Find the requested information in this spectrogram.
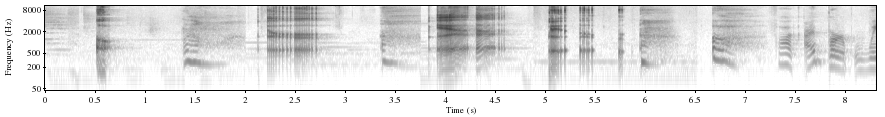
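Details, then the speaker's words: Woman in a burp compilation: a series of loud, drawn-out voiced belches, some short and choppy, one after another; ordinary burping. "sorry sorry I know you said you didn't like the burping I'm so [Music] sorry that a burp that was just chilling in my throat"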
